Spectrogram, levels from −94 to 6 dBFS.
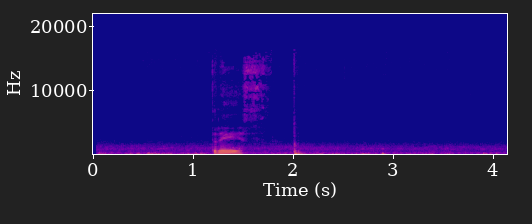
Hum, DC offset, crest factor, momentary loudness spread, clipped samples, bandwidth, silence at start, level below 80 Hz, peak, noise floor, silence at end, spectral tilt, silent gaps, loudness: none; under 0.1%; 20 dB; 26 LU; under 0.1%; 16 kHz; 0.05 s; -62 dBFS; -26 dBFS; -65 dBFS; 0.1 s; -7.5 dB/octave; none; -42 LUFS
